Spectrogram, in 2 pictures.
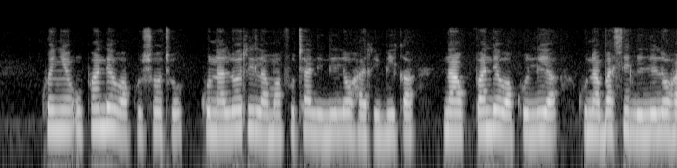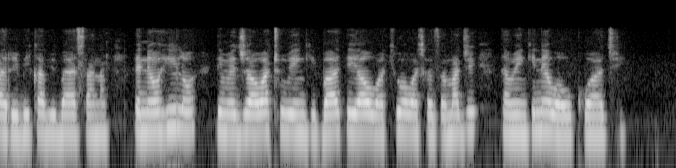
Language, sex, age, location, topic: Swahili, female, 18-24, Kisumu, health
